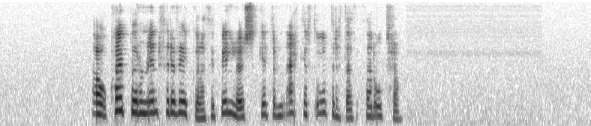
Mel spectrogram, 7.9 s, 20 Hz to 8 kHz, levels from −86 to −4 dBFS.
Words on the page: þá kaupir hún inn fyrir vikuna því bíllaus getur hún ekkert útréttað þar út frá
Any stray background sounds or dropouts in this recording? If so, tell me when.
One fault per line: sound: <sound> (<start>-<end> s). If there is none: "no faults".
no faults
